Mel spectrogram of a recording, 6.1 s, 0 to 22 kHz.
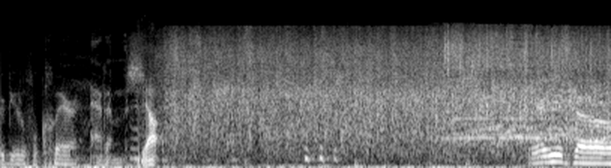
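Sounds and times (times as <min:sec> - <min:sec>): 
speech: 0:00.0 - 0:01.9, 0:03.0 - 0:03.8, 0:05.3 - 0:06.0
audience applause welcoming a guest stage actress: 0:01.4 - 0:06.0.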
